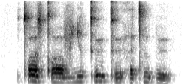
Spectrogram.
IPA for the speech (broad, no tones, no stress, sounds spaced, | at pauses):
tʼ ɔ z kʼ ɔː v ʎ ə kʼ ʉ kʼ ʉ h ə tʰ ɯ p ʉ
